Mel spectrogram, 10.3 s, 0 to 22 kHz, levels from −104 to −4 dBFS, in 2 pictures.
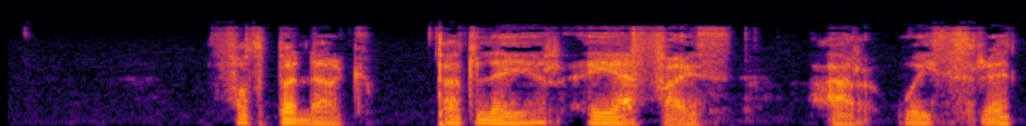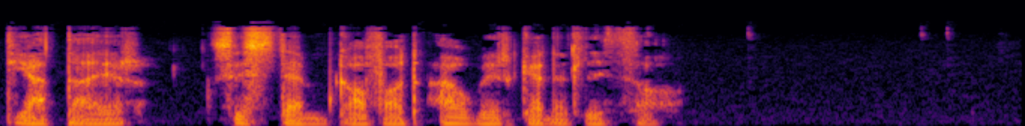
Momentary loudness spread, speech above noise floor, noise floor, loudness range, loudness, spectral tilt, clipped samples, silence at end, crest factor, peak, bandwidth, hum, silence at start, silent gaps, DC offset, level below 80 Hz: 14 LU; 53 dB; -80 dBFS; 7 LU; -26 LUFS; -2.5 dB/octave; under 0.1%; 1.75 s; 26 dB; -2 dBFS; 9.6 kHz; none; 1.05 s; none; under 0.1%; -48 dBFS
